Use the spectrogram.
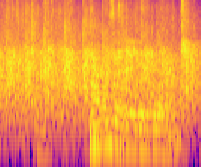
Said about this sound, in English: That deserves tremendous applause, because yeah.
